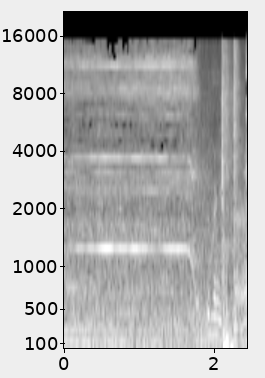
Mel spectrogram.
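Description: Steady low hum of an ambulance's patient compartment, with a single held high electronic tone over it for about a second and a half that slides down as it ends.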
